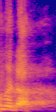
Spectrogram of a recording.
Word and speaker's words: बीटा: ALPHA, alpha, ठीक है बेटा। ऐसा जो निशान लिखा है इसको हम बीटा, BETA, बेटा नहीं बेटा, बीटा बोला जाता है।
